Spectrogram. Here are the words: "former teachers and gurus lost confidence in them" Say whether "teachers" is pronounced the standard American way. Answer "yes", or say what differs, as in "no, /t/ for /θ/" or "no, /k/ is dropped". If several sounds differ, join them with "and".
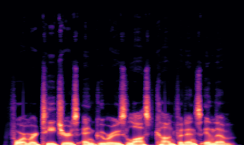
yes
